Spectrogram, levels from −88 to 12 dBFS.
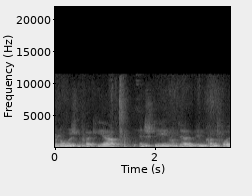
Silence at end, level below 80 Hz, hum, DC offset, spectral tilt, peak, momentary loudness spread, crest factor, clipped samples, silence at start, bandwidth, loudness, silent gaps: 0 s; -38 dBFS; none; under 0.1%; -8 dB/octave; -10 dBFS; 7 LU; 14 dB; under 0.1%; 0 s; 11.5 kHz; -25 LUFS; none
